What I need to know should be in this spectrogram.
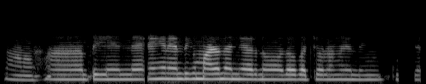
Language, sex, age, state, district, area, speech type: Malayalam, male, 30-45, Kerala, Wayanad, rural, conversation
